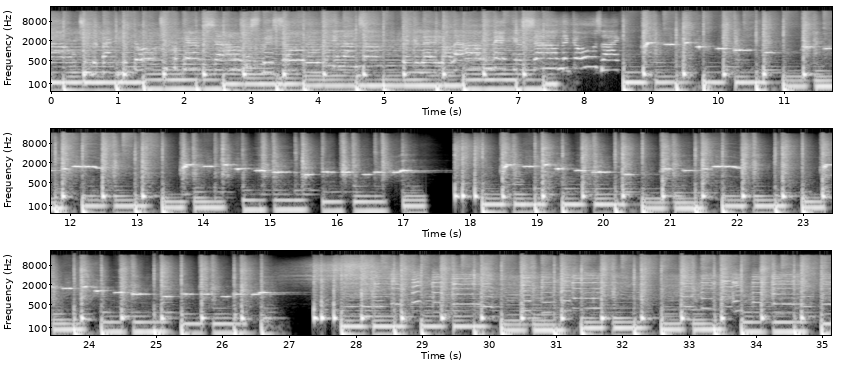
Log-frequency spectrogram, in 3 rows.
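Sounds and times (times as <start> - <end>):
loud rhythmic backing track with deep bass: 0.0 - 7.7, 8.6 - 16.8, 18.0 - 26.9, 27.8 - 35.1
person whistling a melody with the mouth: 8.8 - 12.8, 13.6 - 17.5, 18.5 - 22.2, 23.2 - 27.1.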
